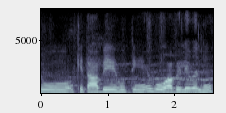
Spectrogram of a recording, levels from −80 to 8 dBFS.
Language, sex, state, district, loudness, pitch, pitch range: Hindi, female, Odisha, Nuapada, -17 LUFS, 195 Hz, 185-195 Hz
